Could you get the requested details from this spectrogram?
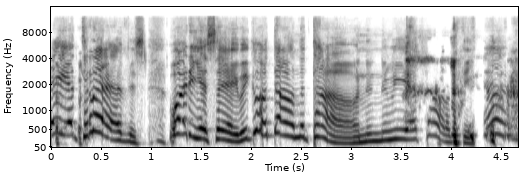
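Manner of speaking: very high, drunk put-on Italian accent. Imitating Rocky when he's drunk: imitating Rocky drunk, Italian accent. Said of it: "That's pretty much Rocky when he's drunk".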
